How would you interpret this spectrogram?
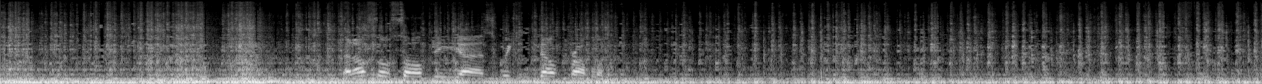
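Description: Smooth, steady engine note with no squeal or chirp from the belt; the charging system sounds healthy.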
